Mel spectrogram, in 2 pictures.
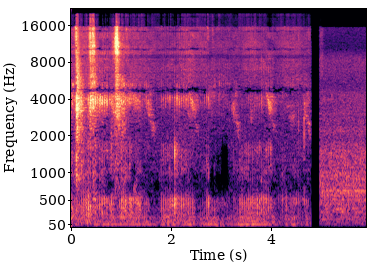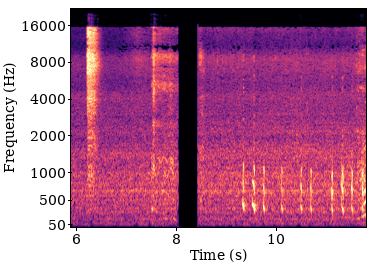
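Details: A domestic cat in a noisy indoor setting, with muffled rumbling and brief gaps. In the final three seconds come a run of short, harmonic, chirping calls, repeated about twice a second and growing louder.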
